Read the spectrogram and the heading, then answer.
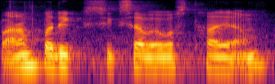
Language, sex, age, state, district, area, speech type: Sanskrit, male, 30-45, West Bengal, Purba Medinipur, rural, spontaneous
